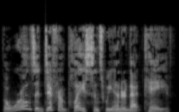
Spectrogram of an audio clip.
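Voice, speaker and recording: A man voicing a sensible, calm female squirrel in a storybook. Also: fairly high pitch, normal speed, gravelly, husky, no room sound, pitched above the performer's own voice, exaggerated voice. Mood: calm reassuring.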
